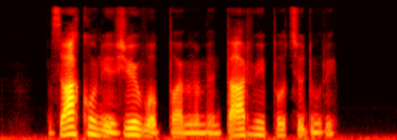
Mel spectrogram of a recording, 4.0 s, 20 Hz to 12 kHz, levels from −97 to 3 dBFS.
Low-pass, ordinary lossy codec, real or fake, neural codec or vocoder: 9.9 kHz; MP3, 48 kbps; fake; autoencoder, 22.05 kHz, a latent of 192 numbers a frame, VITS, trained on many speakers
